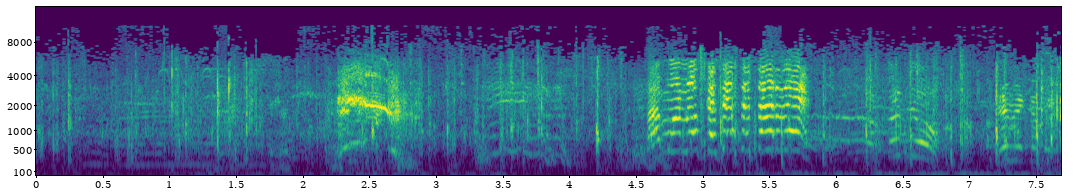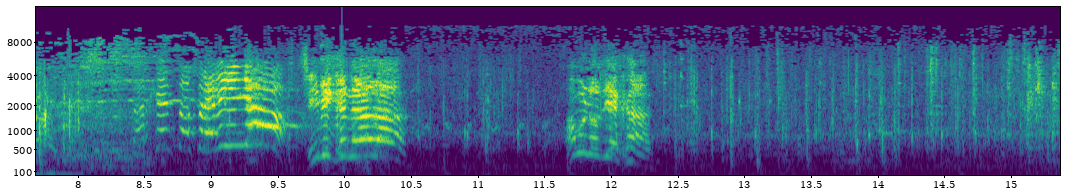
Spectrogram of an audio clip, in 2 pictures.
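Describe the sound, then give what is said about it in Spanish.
Clip-clopping hooves as revolutionaries mount horses and ride off, a brisk, uneven clatter of several hooves running beneath voices and talk that swell and fade in bursts. “Suben todos a caballo.”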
